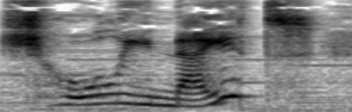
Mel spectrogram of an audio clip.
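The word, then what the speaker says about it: Choly Knight: an Etsy shop called, I think it's pronounced Choli Knight. It's C, Holy, and then Knight, like Knight of the Round Table, like K-N-I-G-H-T. Her link will also be in the description box below.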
